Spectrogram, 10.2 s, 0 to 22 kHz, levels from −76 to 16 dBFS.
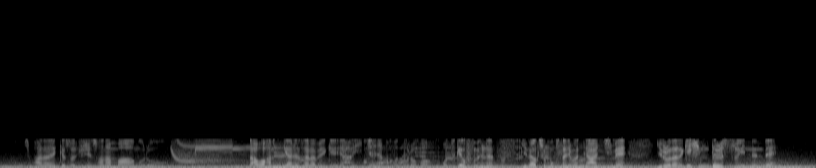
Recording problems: high frequencies cut off; severe; nothing above 4 kHz
wind noise on the microphone; heavy; 8 dB below the speech
alarm; noticeable; from 2 to 7.5 s; peak 6 dB below the speech

